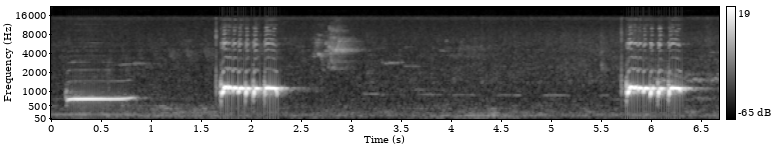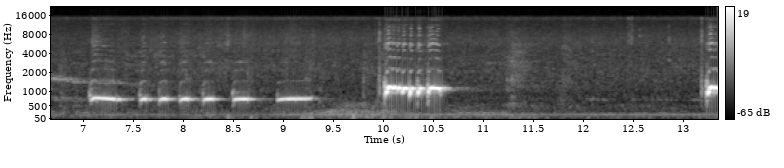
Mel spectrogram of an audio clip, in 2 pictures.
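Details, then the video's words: Singing local zebra dove provoking a rival to respond: rolling trills recur roughly every four seconds, once followed by a string of quick, even coos; faint steady hum underneath. "Suara perkutut lokal gacor bikin nyaut lawan"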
